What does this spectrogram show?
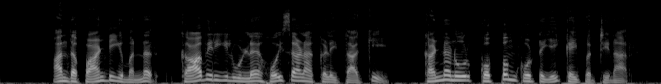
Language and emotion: Tamil, neutral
